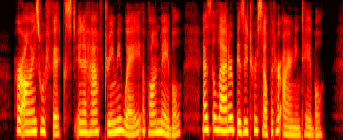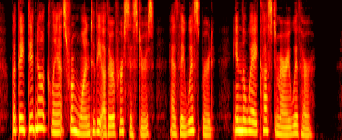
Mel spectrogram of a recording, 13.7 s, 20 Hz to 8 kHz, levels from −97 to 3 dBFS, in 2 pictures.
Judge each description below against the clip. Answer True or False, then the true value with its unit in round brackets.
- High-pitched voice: True (205 Hz)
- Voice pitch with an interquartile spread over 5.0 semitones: True (5.6 semitones)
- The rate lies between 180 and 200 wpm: True (185 wpm)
